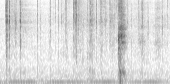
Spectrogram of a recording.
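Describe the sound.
Faint tearing and crinkling as a sealed package with a shiny sticker, holding a passport booklet, is ripped open, with a short, louder rip near the end.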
